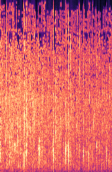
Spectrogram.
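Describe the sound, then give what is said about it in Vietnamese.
An audience breaks into steady applause, many hands clapping together in a dense, continuous patter for a couple of seconds with no voices over it. “Một tràng vỗ tay.”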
